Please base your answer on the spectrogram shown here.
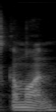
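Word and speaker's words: C'mon: up yeah like i didn't even know how to pronounce come on because there's just like c apostrophe m-o-n that was fun i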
